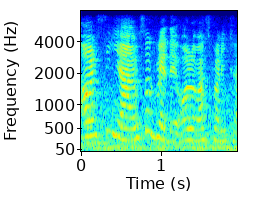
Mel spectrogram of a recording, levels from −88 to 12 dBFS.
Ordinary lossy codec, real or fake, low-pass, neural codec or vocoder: none; real; 7.2 kHz; none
